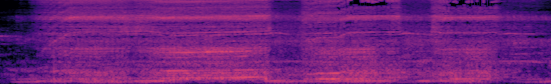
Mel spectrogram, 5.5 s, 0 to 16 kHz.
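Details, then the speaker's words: Dental implant osteotomy with the fifth drill in a bone model, no water irrigation; high whining drill bursts with pitch dropping under load, part of a sequential drilling toward a 4.5 × 10 mm implant. "This is now fourth drill. Fourth drill is 3.5 by 10. For all practical purposes, I haven't used water irrigation on this model for dummy purpose. So this is fourth drill. Now I'll use fifth drill."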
